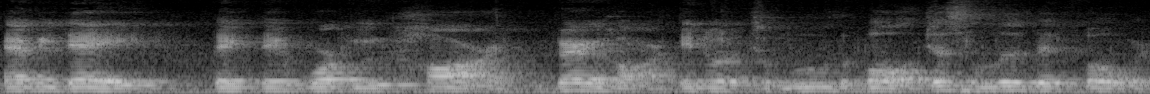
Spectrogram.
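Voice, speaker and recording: A speaker with a Brooklyn accent talks at a moderate pace in a monotone, flat way. Room echo is audible. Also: man. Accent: Brooklyn New York. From Brooklyn, New York. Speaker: nonprofit division leader. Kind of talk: panel discussion.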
